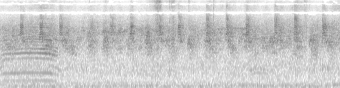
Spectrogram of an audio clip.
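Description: Birds in a wading-bird nesting colony: one drawn-out, nasal, pitched call in the first second, a fainter short call near the end, and many short high chirps throughout.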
